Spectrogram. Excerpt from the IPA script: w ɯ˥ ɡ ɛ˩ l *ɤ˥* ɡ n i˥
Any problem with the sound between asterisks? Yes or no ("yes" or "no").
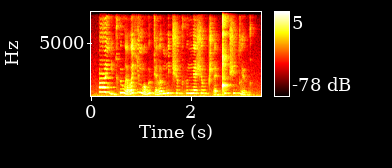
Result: no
